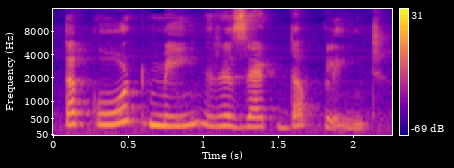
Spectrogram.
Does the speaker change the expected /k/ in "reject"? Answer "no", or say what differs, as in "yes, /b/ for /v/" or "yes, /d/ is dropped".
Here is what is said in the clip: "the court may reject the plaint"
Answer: yes, /k/ is dropped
